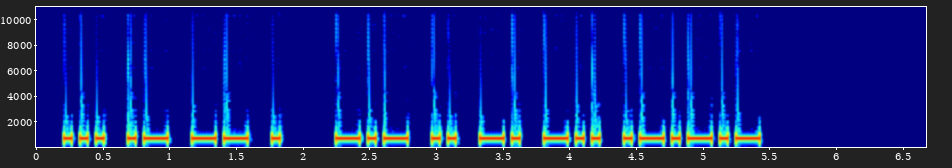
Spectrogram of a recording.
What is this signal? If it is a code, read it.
Morse code, heard as a keyed tone, about 21 wpm, 700 Hz. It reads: SAME KIND.
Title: Sentences with 3-Word Phrases - 20wpm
